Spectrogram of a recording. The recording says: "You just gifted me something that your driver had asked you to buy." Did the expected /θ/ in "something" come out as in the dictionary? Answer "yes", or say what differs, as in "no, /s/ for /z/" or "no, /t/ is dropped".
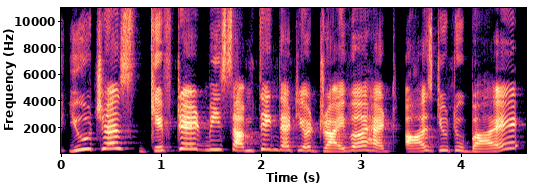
no, /t/ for /θ/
